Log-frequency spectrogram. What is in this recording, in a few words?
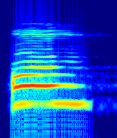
"ong", pinyin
